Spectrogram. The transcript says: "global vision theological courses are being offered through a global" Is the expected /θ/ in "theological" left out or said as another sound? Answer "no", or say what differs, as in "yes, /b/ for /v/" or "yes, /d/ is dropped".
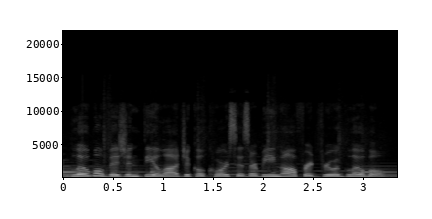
no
